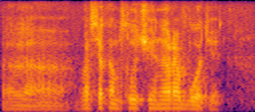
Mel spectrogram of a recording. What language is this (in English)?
Russian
